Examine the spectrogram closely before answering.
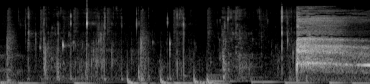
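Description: Liquid sounds of mineral water being poured or swallowed, with soft gulping pulses and dribbles, ending in a brief bright fizzy rush near the end.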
